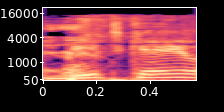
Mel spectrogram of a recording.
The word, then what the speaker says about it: Betke: I'm going to say this correctly. What, Beatke? Beatke, like that? – Yes.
